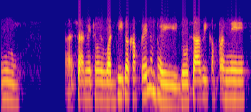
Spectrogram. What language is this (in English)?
Sindhi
